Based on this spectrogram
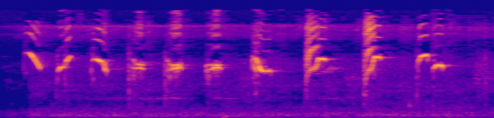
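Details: Greater green leafbird (cucak ijo) in full, energetic song, used as a lure and master for training birds: loud, clear whistled notes that sweep sharply down, about ten varied phrases in quick succession over a low steady background hum.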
